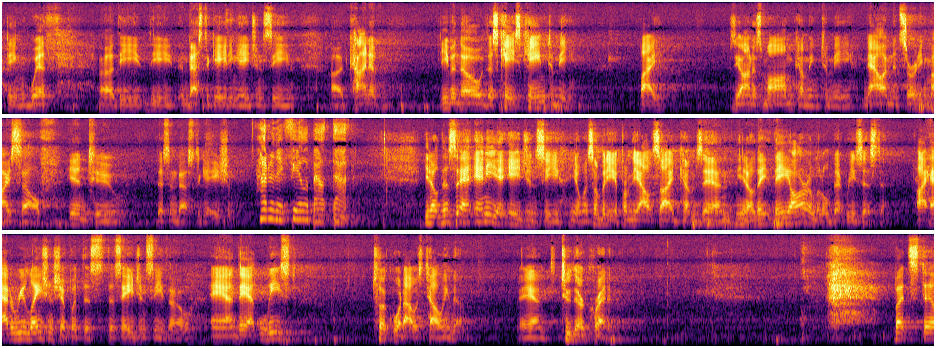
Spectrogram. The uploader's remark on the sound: CrimeCon Live! The usual suspects traveled to Orlando for CrimeCon ‘23 and took the stage for a special live episode.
